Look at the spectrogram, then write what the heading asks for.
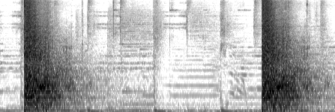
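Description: Two loud, sharp gunshots fired about two seconds apart at a five-metre shooting range session with special forces, each a close blast with a short ringing decay.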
